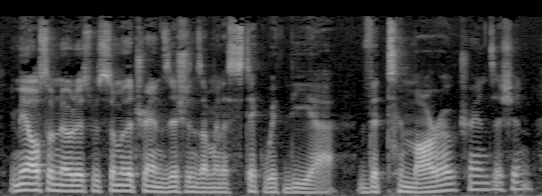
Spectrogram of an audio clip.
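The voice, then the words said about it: Deeper, scratchy voice. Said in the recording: “my voice is a little deeper or scratchier than usual. I'm fighting a little bit of a cold here”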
